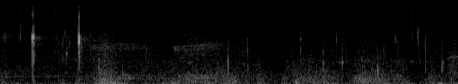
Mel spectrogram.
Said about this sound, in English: So let's get started here. Let me get a little bit of water.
